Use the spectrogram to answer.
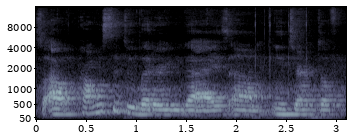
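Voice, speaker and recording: Over noticeable background noise and audible room echo, a woman with a very deep, low pitch speaks at a fairly slow pace. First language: Creole. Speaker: tarot reader. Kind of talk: tarot reading. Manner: casual, conversational with fillers.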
